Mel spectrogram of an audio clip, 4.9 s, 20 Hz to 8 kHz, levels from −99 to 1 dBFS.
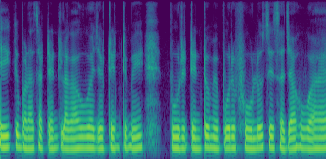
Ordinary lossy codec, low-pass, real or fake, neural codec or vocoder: none; none; real; none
